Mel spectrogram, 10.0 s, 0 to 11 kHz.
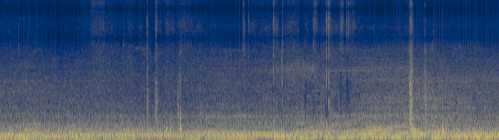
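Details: Mercedes-Benz GLC, approved used, under 30k miles: low road rumble, then a sharp, steady high-pitched squeal for about five seconds under light braking at low speed in cold weather. Mercedes calls it not a fault; the fix would be front and rear pads.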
